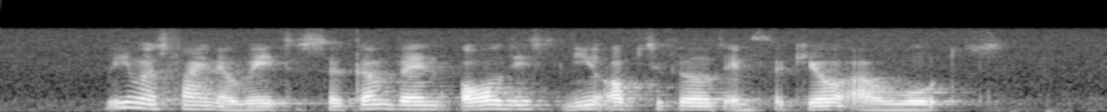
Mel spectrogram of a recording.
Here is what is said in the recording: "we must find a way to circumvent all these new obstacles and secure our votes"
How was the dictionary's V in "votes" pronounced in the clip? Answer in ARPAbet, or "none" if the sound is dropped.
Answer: W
